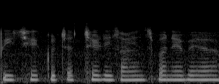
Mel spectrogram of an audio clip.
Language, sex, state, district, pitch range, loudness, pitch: Hindi, female, Uttar Pradesh, Jalaun, 205-210 Hz, -35 LUFS, 210 Hz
